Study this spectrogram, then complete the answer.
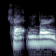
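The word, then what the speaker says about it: Trachtenberg: passed away Rec Michelle tratenberg tratenberg that's how you pronounce it yeah were you were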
